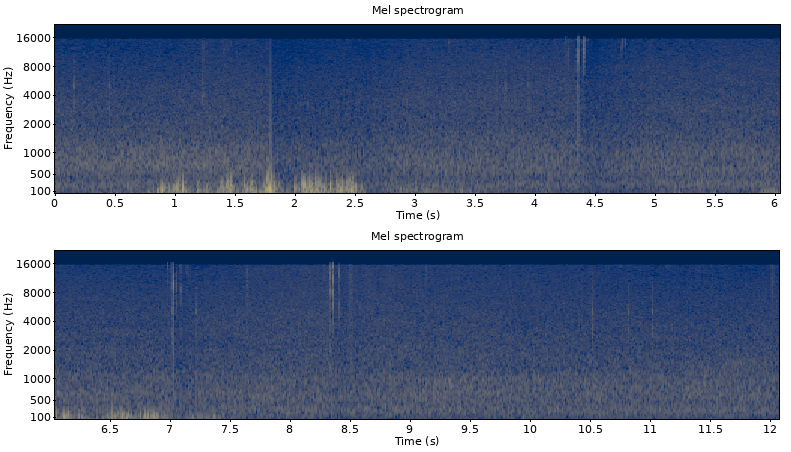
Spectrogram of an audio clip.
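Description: Outdoor ambience with a steady hiss, broken by two bursts of low rumble on the microphone, about a second in and again about six seconds in, and a few faint sharp clicks.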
